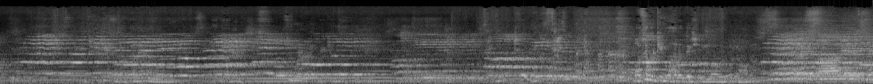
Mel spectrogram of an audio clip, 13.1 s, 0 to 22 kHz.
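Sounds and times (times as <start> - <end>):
choir singing held notes: 11.3 - 13.0.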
